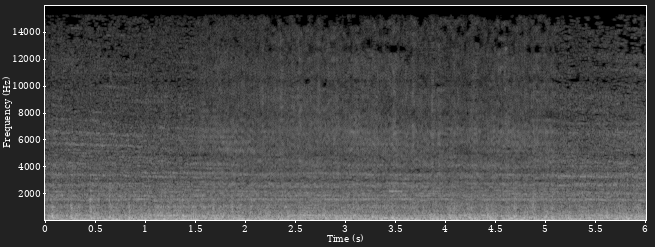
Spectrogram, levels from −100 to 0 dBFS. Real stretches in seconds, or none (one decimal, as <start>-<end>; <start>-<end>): 0.0-1.5; 5.1-6.0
